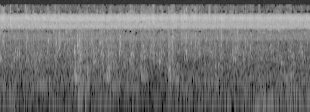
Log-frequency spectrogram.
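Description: Water lapping against the hull of a small boat: small, irregular splashes, slightly louder about a second and a half and three and a half seconds in, over a steady hiss and low rumble.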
